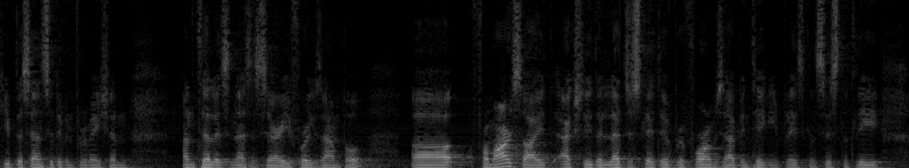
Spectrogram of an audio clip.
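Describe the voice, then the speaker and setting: Speaking fairly quickly with an American accent, a man uses a medium pitch and a somewhat breathy, monotone delivery with flat intonation. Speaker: forum panelist, military veteran. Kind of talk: panel discussion. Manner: halting.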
